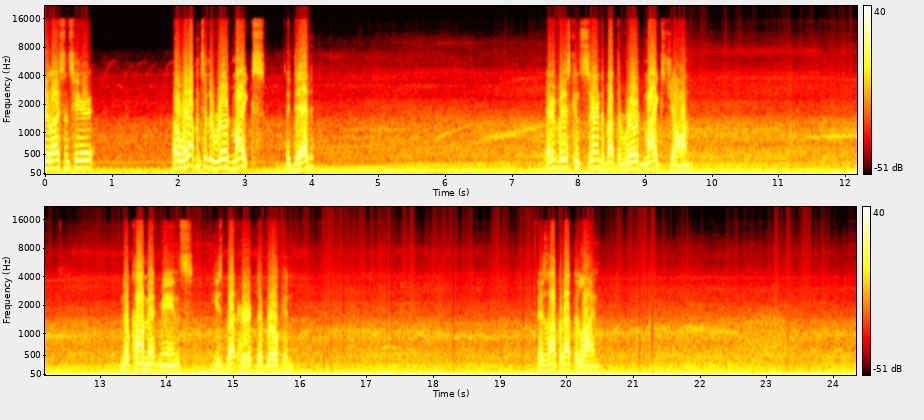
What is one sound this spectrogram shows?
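A motorcycle engine rumbles steadily while riding, growing louder as it speeds up.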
